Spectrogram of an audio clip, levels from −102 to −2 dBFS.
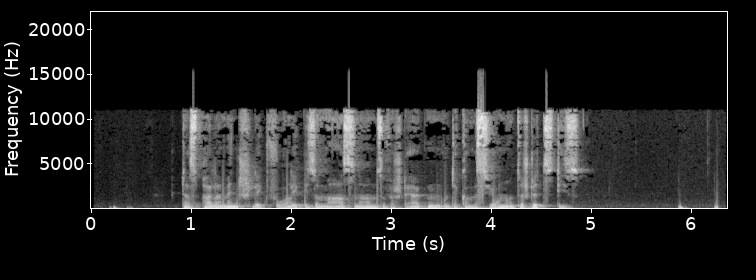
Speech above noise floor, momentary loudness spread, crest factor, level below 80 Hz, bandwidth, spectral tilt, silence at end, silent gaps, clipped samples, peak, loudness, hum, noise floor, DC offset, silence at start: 48 dB; 16 LU; 20 dB; -46 dBFS; 16 kHz; -3 dB/octave; 0.1 s; none; under 0.1%; 0 dBFS; -16 LUFS; none; -66 dBFS; under 0.1%; 0.25 s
